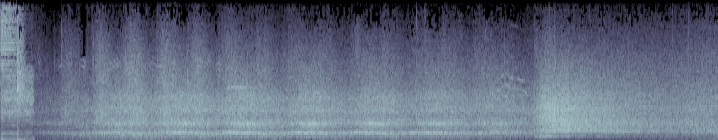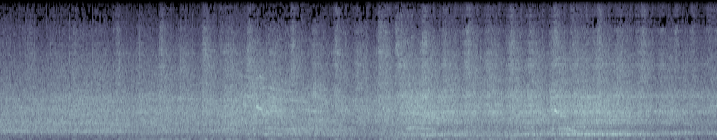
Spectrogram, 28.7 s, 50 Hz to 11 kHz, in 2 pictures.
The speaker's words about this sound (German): Und wir können ja mal kurz reinhören, was das für eine Jubelexplosion beim Elfmetertor war und wie schön das einfach war, dass 64.000 wieder im Stadion waren.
